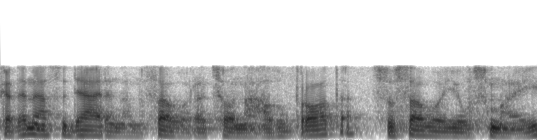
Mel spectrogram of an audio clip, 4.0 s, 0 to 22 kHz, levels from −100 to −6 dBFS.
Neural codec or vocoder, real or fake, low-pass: none; real; 3.6 kHz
